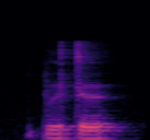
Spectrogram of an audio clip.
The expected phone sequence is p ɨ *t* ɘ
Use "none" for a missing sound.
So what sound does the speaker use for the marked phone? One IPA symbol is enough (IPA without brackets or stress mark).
t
